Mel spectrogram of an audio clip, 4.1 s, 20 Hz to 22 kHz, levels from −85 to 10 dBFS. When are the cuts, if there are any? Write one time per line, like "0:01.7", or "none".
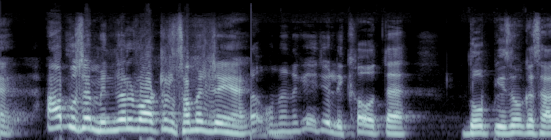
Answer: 0:01.9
